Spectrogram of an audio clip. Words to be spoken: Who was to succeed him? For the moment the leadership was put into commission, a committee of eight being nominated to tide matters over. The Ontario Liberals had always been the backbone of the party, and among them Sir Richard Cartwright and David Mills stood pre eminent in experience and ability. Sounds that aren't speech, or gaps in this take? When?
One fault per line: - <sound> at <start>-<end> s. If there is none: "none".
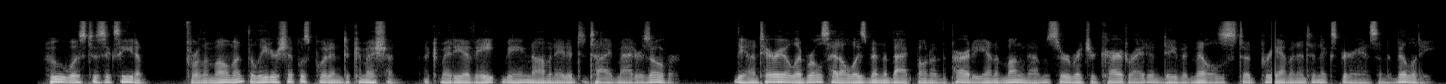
- dropout at 12.7-12.8 s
